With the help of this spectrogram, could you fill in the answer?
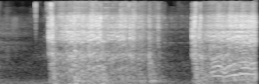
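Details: Custom go-kart small engine catches and runs roughly for about a second, cuts out, then fires unevenly and won't keep running; flooded cylinders from a flooding float bowl suspected.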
